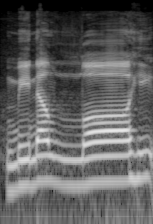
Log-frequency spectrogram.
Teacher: لفظ اللہ کو موٹا پڑھیے گا کیونکہ اس سے پہلے نون کے اوپر زبر ہے۔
